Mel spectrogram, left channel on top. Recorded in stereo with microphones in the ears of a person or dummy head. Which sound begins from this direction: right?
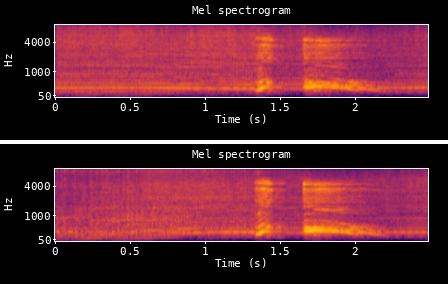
Throat clearing, at 1.3 s.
